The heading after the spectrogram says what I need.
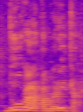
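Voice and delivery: ordinary talk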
